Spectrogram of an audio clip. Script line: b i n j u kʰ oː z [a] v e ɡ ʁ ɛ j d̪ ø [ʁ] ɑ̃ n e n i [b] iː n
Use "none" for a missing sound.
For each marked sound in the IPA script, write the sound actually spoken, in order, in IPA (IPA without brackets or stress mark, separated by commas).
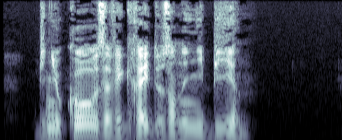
a, z, b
